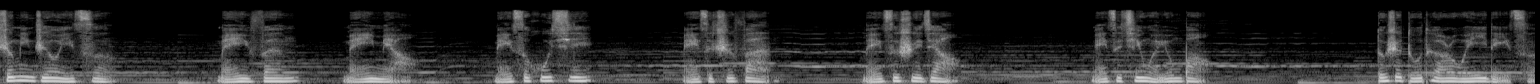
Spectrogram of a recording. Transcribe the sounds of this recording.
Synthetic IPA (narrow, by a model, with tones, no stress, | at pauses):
ʂɤ˥ŋmi˥˩ŋʈ͡ʂɻ̩˧˥jo˨˩ʊi˧˥t͡sʰɹ̩˥˩ | mḛ˨˩ɪi˥˩fə˥n | mḛ˨˩ɪi˥˩mjɑ̰˨˩˥ʊ | me˨˩ɪi˧˥t͡sʰɹ̩˥˧xu˥ɕi˥ | mḛ˨˩ɪi˧˥t͡sʰɹ̩˥˧ʈ͡ʂʰɻ̩˥fa˥˩n | mḛ˨˩ɪi˧˥t͡sʰɹ̩˥˧ʂwe˥˧ɪt͡ɕjɑ˥˩ʊ | me˨˩ɪi˧˥t͡sʰɹ̩˥˩t͡ɕʰi˥nwə˨˩njʊ˥ŋpɑ˥˩ʊ | t̪o˥ʊʂɻ̩˥˩t̪u˧˥t̪ʰɤ˥˩ə˞˧˥we˧˥ɪi˥d̪ə̰˨ḭ˧˥t͡sʰɹ̩̰˥˩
